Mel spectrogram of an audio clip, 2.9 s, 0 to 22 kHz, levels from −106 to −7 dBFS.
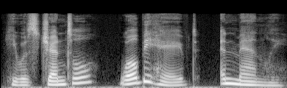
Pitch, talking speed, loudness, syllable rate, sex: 180 Hz, 145 wpm, -18 LUFS, 4.6 syllables/s, female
